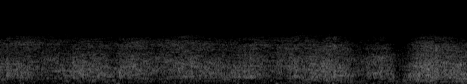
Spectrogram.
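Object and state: Wet woven rug being scrubbed.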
